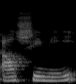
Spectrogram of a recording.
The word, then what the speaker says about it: Alchimie: The name is Alchimie Forever of Switzerland, and Alchimie is pronounced Alchimie. It is the French pronunciation of the word alchemy.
